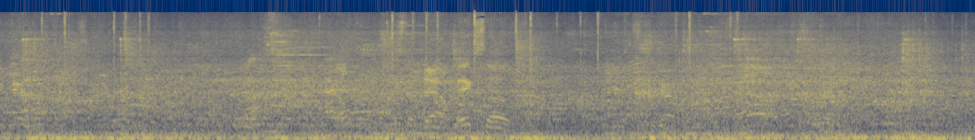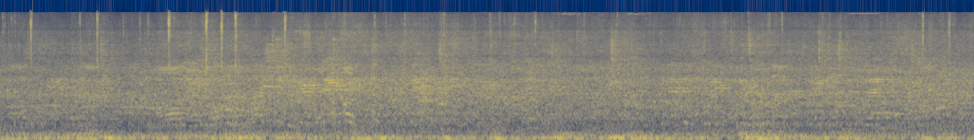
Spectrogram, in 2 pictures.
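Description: Punches, kicks and blasts from a fighting game crackle and thump through a loudspeaker.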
